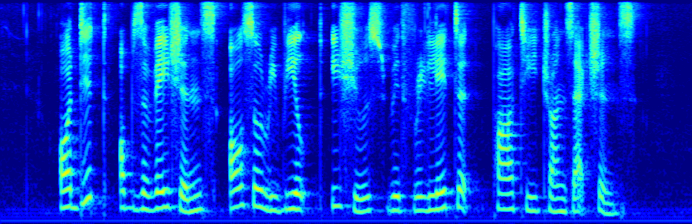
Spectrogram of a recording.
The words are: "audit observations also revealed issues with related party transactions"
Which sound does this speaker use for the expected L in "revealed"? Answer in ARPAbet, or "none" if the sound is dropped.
L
